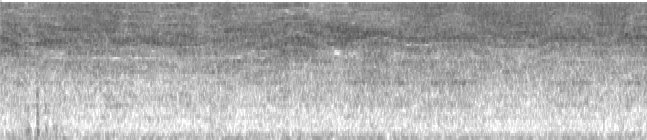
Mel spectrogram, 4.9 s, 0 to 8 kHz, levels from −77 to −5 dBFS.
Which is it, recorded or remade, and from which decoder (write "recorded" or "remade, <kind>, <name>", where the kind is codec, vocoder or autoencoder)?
recorded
